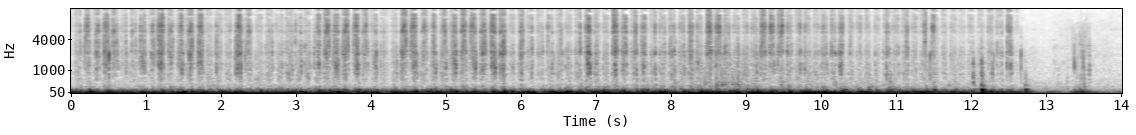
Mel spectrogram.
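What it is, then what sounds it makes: Scratch-art paper being scraped. A wooden stylus rubs and scratches the coating off a thin black-coated scratch-art card lying flat, in dense, rapid strokes. The steady, bright scratching runs with a low rumble underneath for about 12.5 seconds, then drops to a quieter stretch with only a few faint strokes.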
